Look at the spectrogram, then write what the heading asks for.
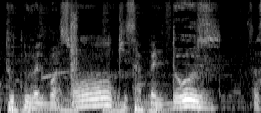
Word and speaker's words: DOZ: Voilà, une toute nouvelle boisson qui s'appelle Dose. Ça s'écrit D-O-Z pour pouvoir faire plein de jeux de mots.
